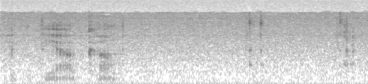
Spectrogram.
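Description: Near silence: a low steady hum, a faint breathy murmur about half a second in, and a few faint clicks near the end.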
